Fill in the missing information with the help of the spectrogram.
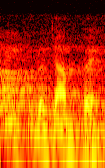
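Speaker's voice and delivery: barely bother to answer; a drained husband mumbling he's tired; exhausted husband. Acted.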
